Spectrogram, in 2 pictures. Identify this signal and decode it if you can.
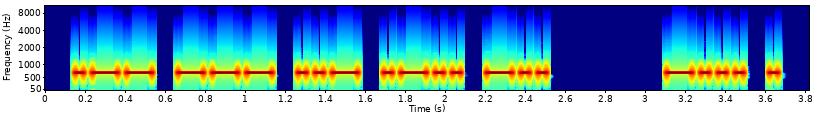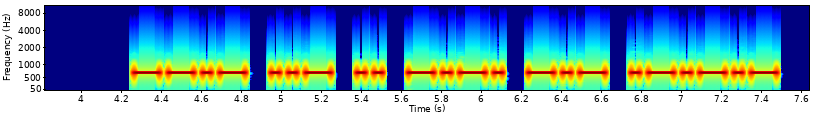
Morse code, heard as a keyed tone, about 28 wpm, 700 Hz. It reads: WOULD BE QUICK.
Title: 2x Word-Spacing - Sentences from Top 500 Words - 28wpm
